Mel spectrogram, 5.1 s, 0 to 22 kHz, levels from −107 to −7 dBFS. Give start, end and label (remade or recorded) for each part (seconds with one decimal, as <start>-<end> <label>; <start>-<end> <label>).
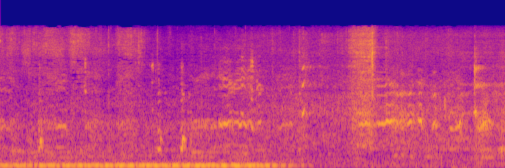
0.0-4.6 recorded; 4.6-5.1 remade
